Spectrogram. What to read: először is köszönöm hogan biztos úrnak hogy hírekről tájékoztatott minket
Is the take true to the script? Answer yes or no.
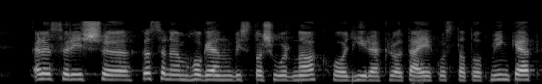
yes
